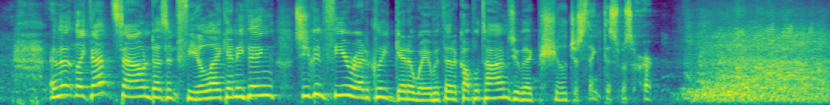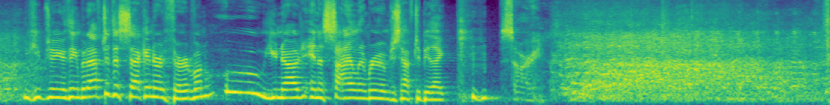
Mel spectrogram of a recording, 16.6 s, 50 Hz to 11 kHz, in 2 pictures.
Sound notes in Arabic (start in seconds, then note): 12.8 ضحكة خافتة; 13.9 ضحك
